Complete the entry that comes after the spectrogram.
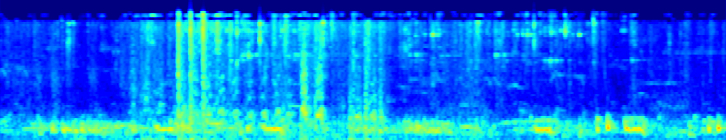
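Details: Afghan black pigeons, Afghanistan, coo in low gurgling phrases amid bursts of rustling and flapping-like noise. Clearer rolling coos return toward the end.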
